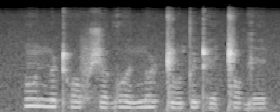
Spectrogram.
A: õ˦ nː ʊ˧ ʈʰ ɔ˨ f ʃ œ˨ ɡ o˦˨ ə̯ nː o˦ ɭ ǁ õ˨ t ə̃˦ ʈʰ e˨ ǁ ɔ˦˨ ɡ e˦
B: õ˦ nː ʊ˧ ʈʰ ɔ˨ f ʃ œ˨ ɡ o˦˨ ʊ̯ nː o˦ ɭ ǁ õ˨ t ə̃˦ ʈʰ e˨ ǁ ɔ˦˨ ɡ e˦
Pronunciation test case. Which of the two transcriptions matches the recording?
A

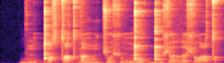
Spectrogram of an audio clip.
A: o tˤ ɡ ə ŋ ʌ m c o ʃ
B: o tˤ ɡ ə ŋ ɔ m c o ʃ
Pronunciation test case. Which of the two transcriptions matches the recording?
A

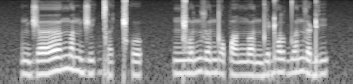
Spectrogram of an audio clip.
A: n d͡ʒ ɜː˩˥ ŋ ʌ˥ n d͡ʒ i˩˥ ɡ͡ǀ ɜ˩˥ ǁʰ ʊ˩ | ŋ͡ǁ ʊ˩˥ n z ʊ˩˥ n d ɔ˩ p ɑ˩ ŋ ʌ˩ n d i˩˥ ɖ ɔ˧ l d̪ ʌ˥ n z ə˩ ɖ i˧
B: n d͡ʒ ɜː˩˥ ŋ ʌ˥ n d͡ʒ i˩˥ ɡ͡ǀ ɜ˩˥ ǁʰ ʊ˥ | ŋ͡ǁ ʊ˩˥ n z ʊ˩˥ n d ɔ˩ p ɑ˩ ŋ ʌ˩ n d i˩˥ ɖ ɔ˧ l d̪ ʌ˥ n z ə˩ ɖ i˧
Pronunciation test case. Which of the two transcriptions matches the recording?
A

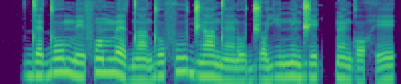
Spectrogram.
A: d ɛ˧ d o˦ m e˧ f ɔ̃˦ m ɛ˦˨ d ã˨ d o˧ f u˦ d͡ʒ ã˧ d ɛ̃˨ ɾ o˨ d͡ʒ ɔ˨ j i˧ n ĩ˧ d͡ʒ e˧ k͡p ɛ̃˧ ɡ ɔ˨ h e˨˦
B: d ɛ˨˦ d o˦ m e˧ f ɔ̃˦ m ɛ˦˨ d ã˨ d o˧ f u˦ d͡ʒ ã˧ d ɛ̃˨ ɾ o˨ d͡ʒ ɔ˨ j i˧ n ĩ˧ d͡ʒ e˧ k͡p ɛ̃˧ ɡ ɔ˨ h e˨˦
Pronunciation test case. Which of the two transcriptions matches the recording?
A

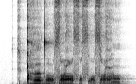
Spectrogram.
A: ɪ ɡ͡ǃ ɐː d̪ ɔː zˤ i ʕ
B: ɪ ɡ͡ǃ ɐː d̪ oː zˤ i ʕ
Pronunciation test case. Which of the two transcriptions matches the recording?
A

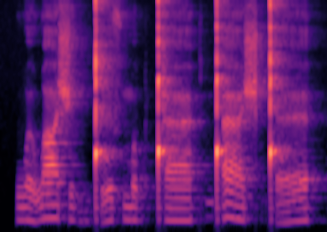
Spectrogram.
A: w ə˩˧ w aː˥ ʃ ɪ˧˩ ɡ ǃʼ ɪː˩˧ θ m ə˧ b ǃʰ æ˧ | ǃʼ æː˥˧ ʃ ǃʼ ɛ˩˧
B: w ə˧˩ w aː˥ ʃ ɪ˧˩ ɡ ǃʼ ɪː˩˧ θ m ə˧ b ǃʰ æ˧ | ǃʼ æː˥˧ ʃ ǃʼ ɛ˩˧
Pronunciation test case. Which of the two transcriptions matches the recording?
B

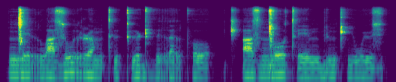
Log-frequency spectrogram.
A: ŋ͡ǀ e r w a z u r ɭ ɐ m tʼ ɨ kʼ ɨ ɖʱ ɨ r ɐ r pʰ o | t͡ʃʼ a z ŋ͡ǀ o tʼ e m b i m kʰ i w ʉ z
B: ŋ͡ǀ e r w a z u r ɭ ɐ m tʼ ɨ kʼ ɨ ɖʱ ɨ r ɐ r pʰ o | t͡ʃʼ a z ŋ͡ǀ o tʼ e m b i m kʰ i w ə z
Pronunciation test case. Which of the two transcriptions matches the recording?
A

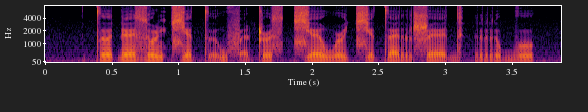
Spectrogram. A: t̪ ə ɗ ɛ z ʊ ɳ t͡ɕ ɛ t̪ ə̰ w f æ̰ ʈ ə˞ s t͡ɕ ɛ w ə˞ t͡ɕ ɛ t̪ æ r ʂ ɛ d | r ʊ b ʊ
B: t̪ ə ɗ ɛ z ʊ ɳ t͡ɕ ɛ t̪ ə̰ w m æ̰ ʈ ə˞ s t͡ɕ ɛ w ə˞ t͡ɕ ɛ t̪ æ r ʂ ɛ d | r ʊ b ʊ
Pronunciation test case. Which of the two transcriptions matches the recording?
A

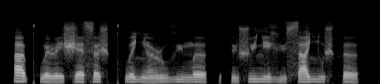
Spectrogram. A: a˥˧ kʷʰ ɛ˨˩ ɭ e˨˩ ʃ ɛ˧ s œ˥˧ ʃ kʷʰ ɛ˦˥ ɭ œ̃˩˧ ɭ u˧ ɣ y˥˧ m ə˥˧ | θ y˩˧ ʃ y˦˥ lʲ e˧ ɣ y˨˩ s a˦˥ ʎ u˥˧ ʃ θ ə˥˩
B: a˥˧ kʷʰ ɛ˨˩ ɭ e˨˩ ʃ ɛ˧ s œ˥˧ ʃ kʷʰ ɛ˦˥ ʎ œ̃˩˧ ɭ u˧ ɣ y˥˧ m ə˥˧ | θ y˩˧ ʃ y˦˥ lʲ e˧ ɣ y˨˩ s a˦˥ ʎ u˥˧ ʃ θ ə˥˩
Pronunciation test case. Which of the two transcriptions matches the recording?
B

